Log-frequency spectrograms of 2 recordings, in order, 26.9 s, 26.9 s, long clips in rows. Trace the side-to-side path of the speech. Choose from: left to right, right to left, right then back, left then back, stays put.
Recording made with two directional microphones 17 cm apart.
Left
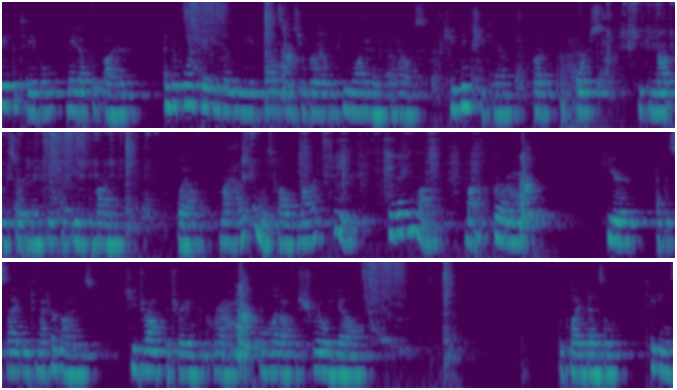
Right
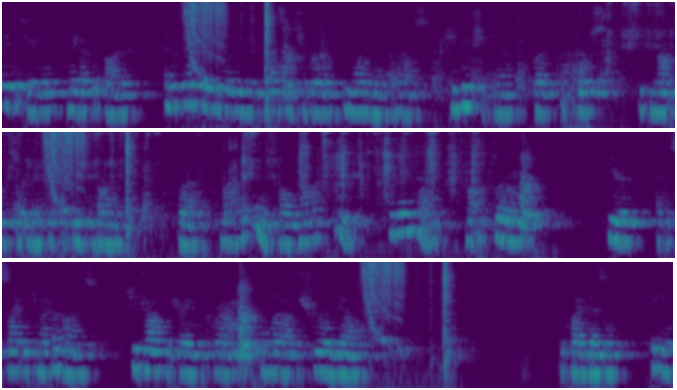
stays put.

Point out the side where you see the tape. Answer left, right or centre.
right.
